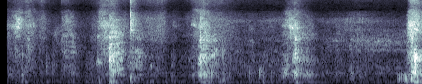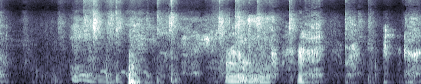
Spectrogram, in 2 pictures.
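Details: Boxer named Layla greeting her owner as he returns home, indoors: rough, low growling grunts and harmonic snarling bursts in the second half, with scuffling and brief human voice between.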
